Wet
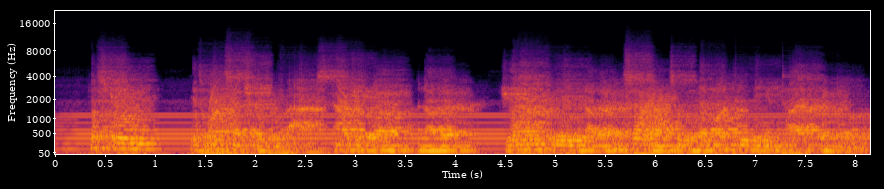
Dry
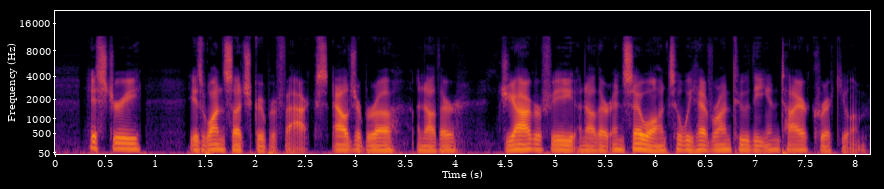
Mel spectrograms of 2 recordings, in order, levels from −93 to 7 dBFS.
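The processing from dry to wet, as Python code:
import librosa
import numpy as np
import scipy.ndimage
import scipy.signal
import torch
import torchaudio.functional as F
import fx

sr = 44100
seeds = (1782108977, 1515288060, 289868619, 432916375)

y = fx.tracing_dist(x, sr, depth_ms=0.058)
y = fx.dmg_buzz(y, sr, base_hz=120.0, harmonics=10, level_db=-41.0, tilt_db=-3, odd_only=False)
y = fx.fold_sine(y, sr, drive_db=16, ceiling_db=-4.0)
y = scipy.signal.sosfilt(scipy.signal.butter(2, 1700.0, 'lowpass', fs=sr, output='sos'), y)
y = fx.rev_gated(y, sr, seeds[0], gate_ms=250, shape='flat', drr_db=-3.5)
y = F.gain(torch.from_numpy(y), -8.5).numpy()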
